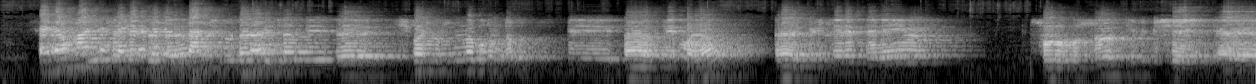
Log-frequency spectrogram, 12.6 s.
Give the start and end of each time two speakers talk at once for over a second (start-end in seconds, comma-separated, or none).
0.8-2.7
